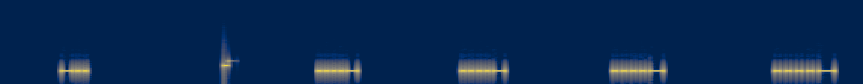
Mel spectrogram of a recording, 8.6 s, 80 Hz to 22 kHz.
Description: Morse code, heard as a keyed tone, about 30 wpm, spaced as for 7 wpm, 700 Hz. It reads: D 4444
